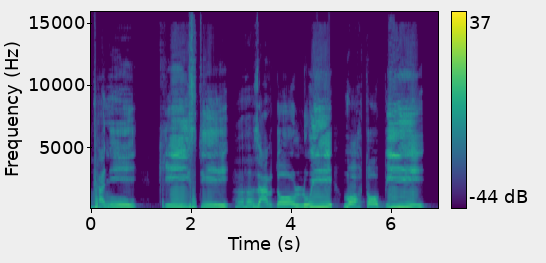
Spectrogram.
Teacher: и дароз фақат дар охири калимаҳо меояд ва бо шиддат талаффуз мешавад.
